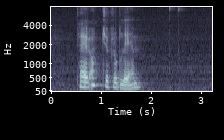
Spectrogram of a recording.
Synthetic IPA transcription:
d̪̥ʰææːɾʔɑnt͡ʃəpʰɾʊbleːm

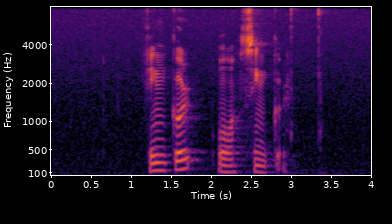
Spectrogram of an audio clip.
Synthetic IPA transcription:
fɪŋkʏɹɔsɪŋkʏ̰ɾ

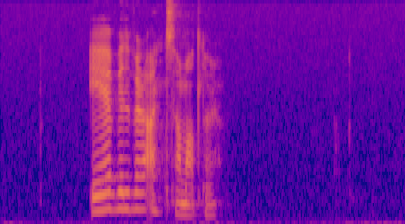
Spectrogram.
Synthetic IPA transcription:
ʔɛʋɪlʋɛːɾa̰ʔɑ̰jnsamɑt̪lʊɹ

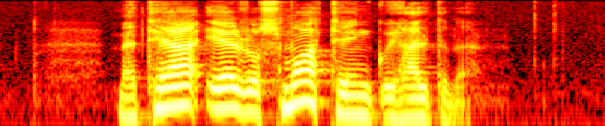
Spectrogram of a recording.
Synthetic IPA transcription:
mɛt̪ʰeːʔeːɾosmoːt̪ʰɪŋɡiːhælt̪ənə̰

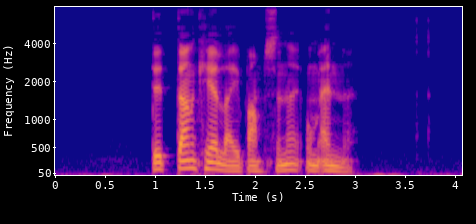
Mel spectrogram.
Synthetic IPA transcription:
d̪̥ed̪̥ɑnkʰeːlɑɪbɑmsənəʔʊmʔɛ̰nə̰

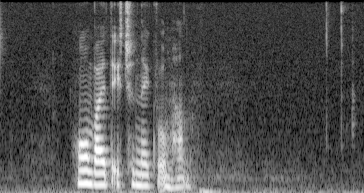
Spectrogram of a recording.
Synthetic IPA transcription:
hʊnʋæɪt̪ɪ̰t͡ʃənɛɡʋʊ̰mhɑn

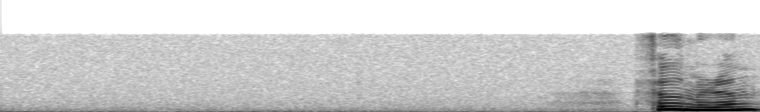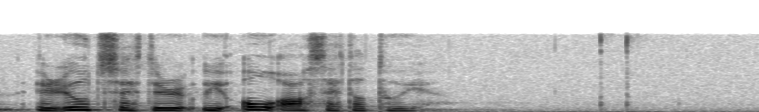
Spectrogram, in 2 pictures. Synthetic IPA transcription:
fɪlməɹənɛɹʔuːt̪sɛht̪əɹʊjʔɔwʔaːsɛht̪at̪ʰʊj

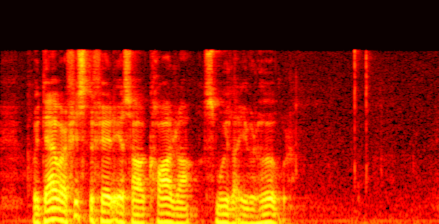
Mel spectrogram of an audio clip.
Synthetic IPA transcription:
oːiːd̪æːʋɑːɾfɪst̪əfeːɾʔeːsɑːkʰʋɑːɹɑsmujlɑ̰ʔiːʋəɾɦhøːʋʊɹ

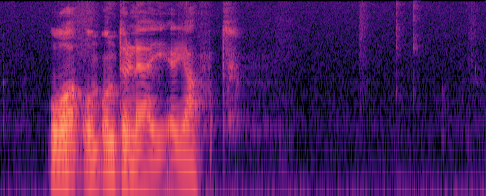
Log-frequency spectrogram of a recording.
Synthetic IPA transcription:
oːʔʊmʔʊnd̪əɭæːɪɛɾɪɑnt̪

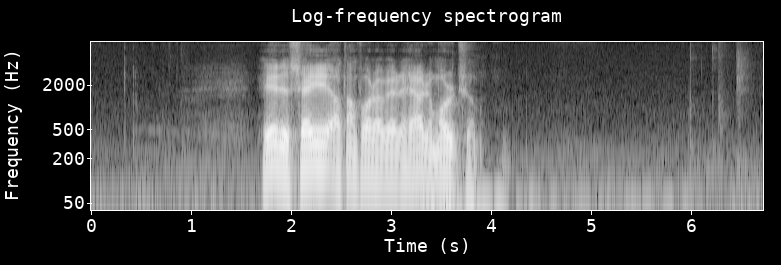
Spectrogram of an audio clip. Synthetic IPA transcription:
heːɾəseɪəɑt̪hɑnfoːɾaːʋeːɾəhæːɾiːmɔɹt͡ʃə̰n

